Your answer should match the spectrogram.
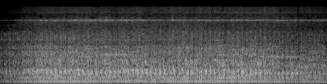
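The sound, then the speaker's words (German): A helicopter drones loudly and steadily overhead, flying the new Orthodox metropolitan in to Cetinje, Montenegro, for his enthronement. Its rotor chop is a continuous rapid pulse with engine whine, rising in quickly and holding throughout. “Doch der neue Metropolit gibt nicht nach, lässt sich im Hubschrauber einfliegen, geschützt von Sondereinsatzkräften der Polizei mit Atemschutz und Maschinengewehren.”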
